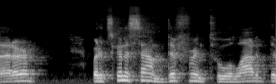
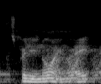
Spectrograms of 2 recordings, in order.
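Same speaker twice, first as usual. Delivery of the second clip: ordinary delivery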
